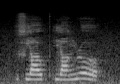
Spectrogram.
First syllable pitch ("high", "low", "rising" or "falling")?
rising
